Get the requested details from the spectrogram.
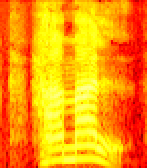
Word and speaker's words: حمل: حمل به فتح و میم ماه اول سال شمسی است که شماری آن را ماه حمل می خوانند که سخت نادرست است. کلمه حمل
